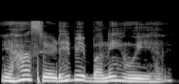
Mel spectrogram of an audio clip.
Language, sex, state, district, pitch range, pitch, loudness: Hindi, male, Jharkhand, Ranchi, 145-180 Hz, 165 Hz, -12 LUFS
